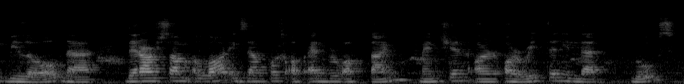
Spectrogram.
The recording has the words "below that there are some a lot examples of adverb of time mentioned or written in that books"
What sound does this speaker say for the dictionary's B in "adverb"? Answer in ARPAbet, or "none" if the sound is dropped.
none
